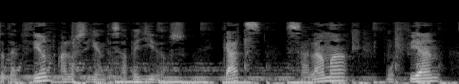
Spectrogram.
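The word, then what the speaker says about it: Kac: Hay apellidos derivados de iniciales hebreas como Katz o Kak, que en polaco se pronuncia Katz.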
